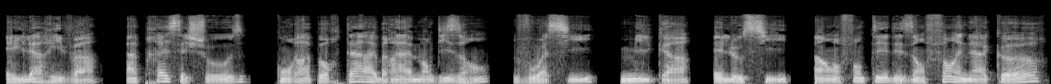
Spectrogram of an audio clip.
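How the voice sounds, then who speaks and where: A man giving a measured, deliberate reading of scripture, even reading out the footnotes. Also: sits low, no room sound, studio quality. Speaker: scripture reader.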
